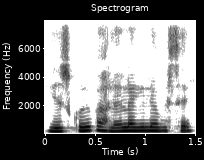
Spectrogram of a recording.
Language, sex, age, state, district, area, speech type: Assamese, female, 18-30, Assam, Tinsukia, urban, spontaneous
